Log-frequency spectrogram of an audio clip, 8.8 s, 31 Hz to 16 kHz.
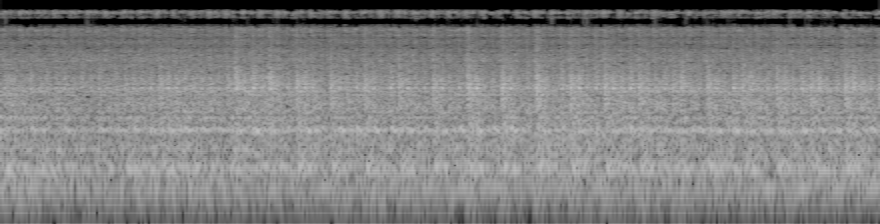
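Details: Sony ceiling fan, 2022 model, at full speed: loud drone with faint rough pulse about three times a second; strong wobble and heavy vibration, cause unclear.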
